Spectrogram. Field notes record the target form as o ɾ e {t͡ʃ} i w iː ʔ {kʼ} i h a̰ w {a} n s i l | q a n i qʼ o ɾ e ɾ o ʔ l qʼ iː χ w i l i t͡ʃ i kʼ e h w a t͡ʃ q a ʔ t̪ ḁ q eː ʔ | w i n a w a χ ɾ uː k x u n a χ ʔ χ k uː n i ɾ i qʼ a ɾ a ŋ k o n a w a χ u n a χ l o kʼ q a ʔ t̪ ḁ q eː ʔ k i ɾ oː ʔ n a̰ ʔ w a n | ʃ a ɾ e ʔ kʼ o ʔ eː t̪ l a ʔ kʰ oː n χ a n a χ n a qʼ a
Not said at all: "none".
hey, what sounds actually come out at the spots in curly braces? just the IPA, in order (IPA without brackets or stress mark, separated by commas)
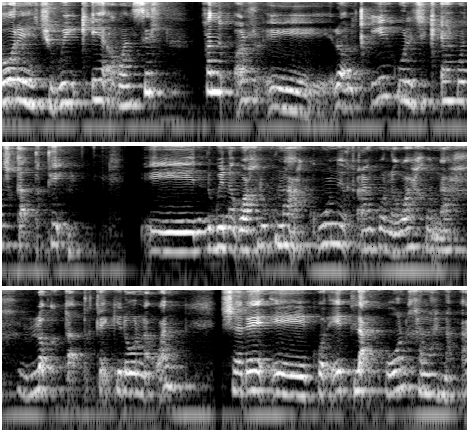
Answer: t͡ʃ, kʼ, a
